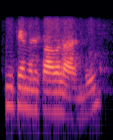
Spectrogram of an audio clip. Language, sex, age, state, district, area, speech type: Telugu, male, 18-30, Andhra Pradesh, N T Rama Rao, urban, conversation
